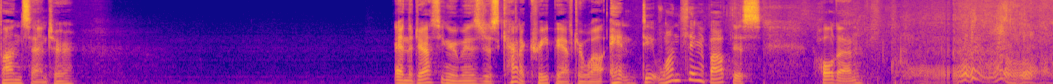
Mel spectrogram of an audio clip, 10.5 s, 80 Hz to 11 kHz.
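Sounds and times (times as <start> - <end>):
speech: 0.0 - 0.9, 3.9 - 9.8
coat zipper zipping up in a dressing room: 8.8 - 10.5.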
